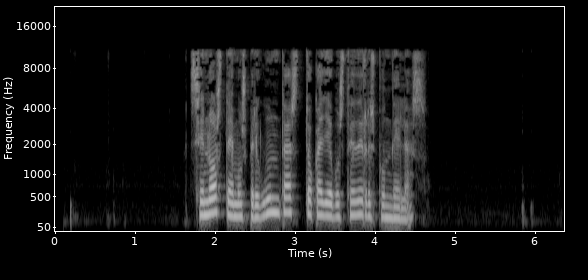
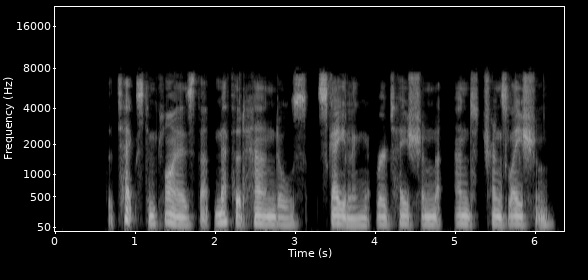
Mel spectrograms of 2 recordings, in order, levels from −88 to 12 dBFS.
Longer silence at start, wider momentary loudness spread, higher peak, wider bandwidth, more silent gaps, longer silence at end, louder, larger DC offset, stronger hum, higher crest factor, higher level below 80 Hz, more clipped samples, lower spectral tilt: first, 1.7 s vs 0.65 s; about the same, 8 LU vs 6 LU; about the same, -6 dBFS vs -4 dBFS; first, 11.5 kHz vs 7.8 kHz; neither; first, 1.75 s vs 0.15 s; about the same, -23 LUFS vs -25 LUFS; neither; neither; about the same, 20 dB vs 20 dB; second, -62 dBFS vs -50 dBFS; neither; about the same, -4 dB/octave vs -4.5 dB/octave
